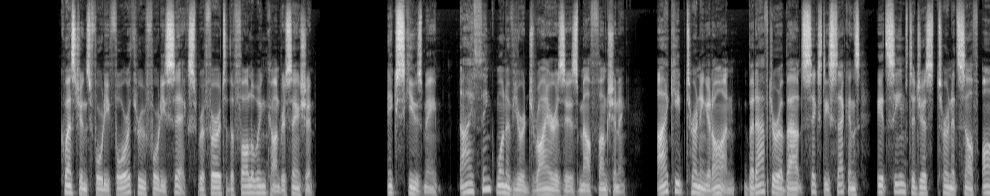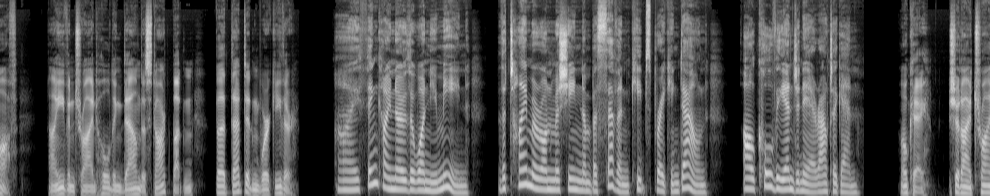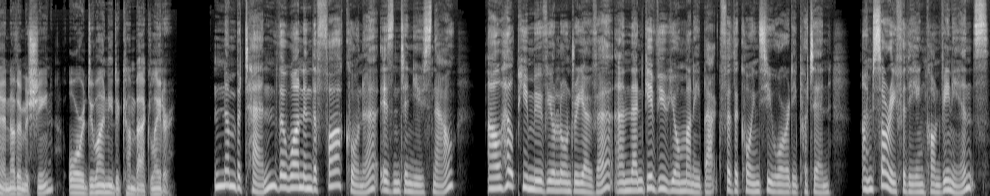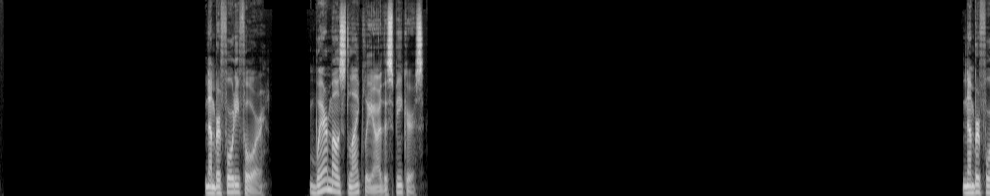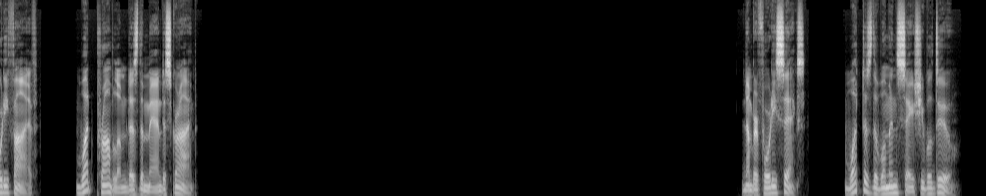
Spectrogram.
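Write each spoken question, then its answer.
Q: Where most likely are the speakers?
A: At a laundromat

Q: What problem does the man describe?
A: A dryer keeps turning itself off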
